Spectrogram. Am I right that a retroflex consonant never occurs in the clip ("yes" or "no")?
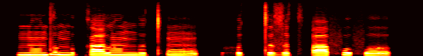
yes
